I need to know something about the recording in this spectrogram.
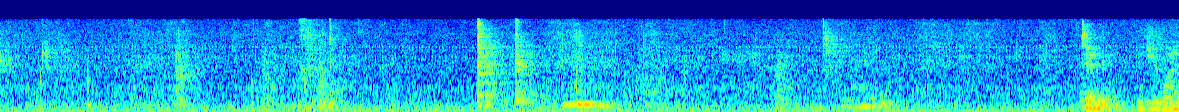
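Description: Metal dishes and a lid clink.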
